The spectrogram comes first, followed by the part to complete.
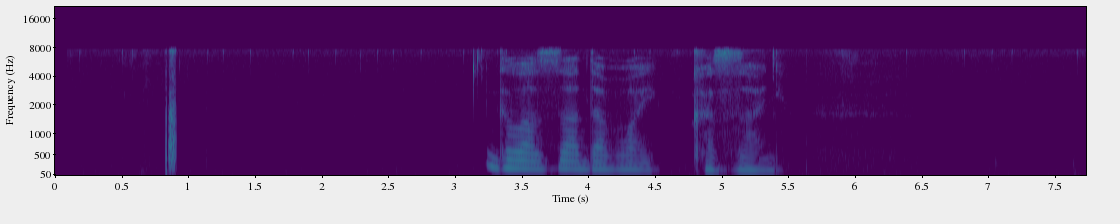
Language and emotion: Russian, angry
